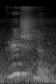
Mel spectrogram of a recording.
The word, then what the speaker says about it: कृष्ण: सबसे पहला हम शब्द लेते हैं कृष्ण।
